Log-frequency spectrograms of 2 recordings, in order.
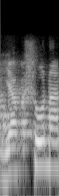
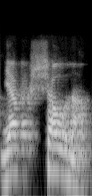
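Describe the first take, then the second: First: The middle vowel is a long u sound. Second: The middle vowel is the diphthong aw. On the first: The speaker calls it wrong. "यक्षुना नहीं" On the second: The speaker calls it right. "जबर है"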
